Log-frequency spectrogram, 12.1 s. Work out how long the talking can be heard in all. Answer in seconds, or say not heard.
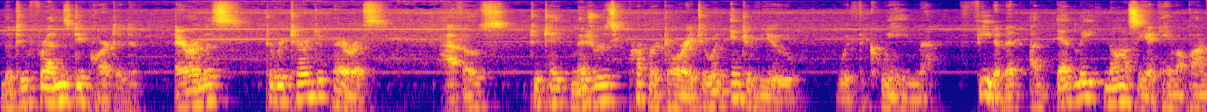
12 s.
